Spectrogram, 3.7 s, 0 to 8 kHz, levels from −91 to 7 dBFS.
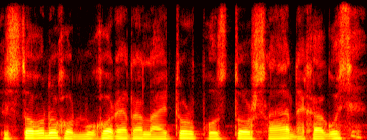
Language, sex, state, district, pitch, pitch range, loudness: Assamese, male, Assam, Sonitpur, 120 Hz, 110-125 Hz, -17 LUFS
